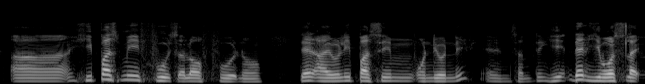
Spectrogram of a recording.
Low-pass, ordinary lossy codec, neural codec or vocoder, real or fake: 7.2 kHz; AAC, 48 kbps; none; real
